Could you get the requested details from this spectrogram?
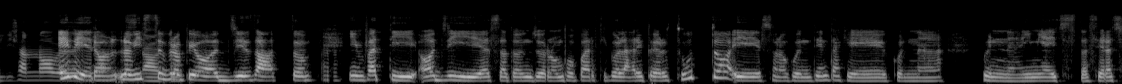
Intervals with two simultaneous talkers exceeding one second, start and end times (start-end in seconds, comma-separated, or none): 0.6-1.9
